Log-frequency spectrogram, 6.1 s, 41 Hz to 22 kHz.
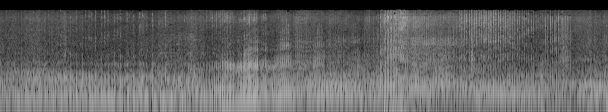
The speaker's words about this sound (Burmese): rolling တနာလို့ခေါ်တဲ့ motorcycle တွေ Washington DC မြို့တော်မှာစုဝေးကြပါတယ်။ဆိုင်ကယ်စီးသူ9သိန်းလောက်ဟာမြို့ကိုလှည့်လည်မောင်းနေတာကြောင့်မိုးချိမ့်တန်လို့လဲကြားနေရပါတယ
